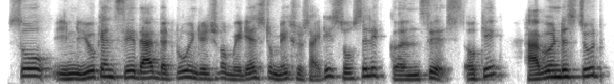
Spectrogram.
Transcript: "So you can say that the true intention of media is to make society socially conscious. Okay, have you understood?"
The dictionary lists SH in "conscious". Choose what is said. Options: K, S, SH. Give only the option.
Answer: S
